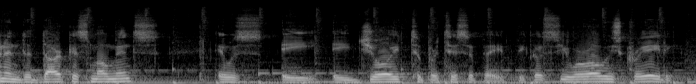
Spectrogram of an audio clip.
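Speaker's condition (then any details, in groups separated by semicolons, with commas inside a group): No condition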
